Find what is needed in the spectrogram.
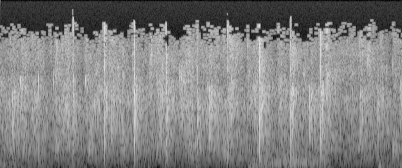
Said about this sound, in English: Let's put our hands together one more time and give another pause for this enlightened comments here today.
